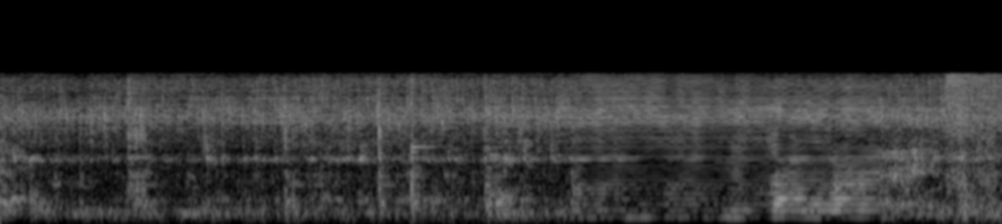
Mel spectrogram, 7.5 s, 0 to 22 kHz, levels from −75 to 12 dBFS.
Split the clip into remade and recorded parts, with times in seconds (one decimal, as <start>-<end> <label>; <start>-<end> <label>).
0.0-4.3 recorded; 4.3-6.6 remade; 6.6-7.5 recorded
